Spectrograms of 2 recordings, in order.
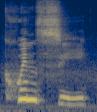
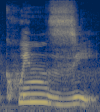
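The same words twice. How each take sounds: First: The middle consonant is an S sound. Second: The middle consonant is a Z sound. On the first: The speaker calls it wrong. "you might say it wrong. This looks like Quincy Market" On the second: The speaker calls it right. "we say Quincy. It sounds like a Z"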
